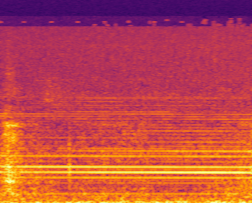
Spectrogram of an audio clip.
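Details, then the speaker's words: Jaguar XJS Teves ABS high-pressure pump running on ignition only, engine off, during rear brake bleeding; steady electric hum with fixed tones over warning buzzer, note changes as pressure builds until lights go off; pump healthy. "buzzer is running or the pump is running i mean you have the anti-lock and the brake warning light they will go off when the pump has built pressure"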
